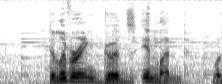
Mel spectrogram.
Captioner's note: Arabic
